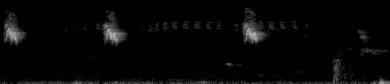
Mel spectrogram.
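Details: Sparrow in the Wittlicher Tal during 2017, three bright, harsh chirps roughly every 1.2 seconds, with faint thin twittering between them and a soft knock near the end.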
